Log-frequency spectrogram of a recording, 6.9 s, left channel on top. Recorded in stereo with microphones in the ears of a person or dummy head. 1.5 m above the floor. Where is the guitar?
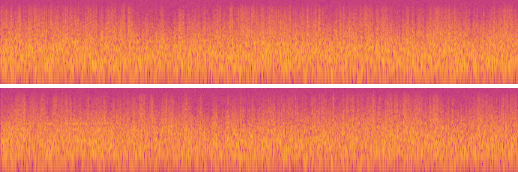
No guitar in this recording.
